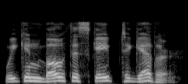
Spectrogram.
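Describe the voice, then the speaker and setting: A man's voice: a little high, moderate pace, no echo, highs cut off, voice pushed up, close to an everyday voice. Man voicing a weary, grumbling captive male werewolf. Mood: earnest, pleading. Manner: grumbling, groaning, pleading.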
